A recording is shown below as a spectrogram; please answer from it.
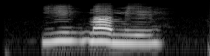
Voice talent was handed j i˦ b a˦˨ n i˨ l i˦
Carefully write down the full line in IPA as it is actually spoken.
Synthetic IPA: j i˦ m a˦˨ m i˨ ɾ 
